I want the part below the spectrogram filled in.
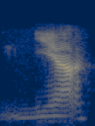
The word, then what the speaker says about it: Nyack: It's off the Hudson River, and the part of the area is called Nyack, I believe is how you say it, N-Y-A-C-K.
